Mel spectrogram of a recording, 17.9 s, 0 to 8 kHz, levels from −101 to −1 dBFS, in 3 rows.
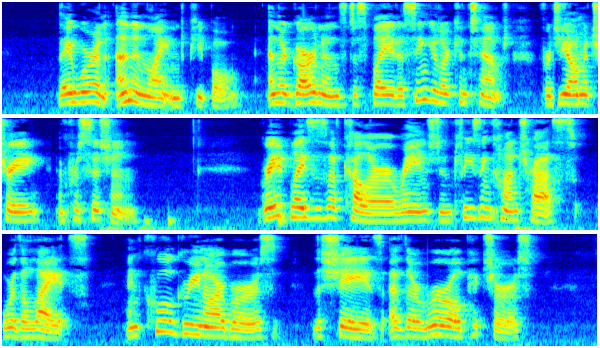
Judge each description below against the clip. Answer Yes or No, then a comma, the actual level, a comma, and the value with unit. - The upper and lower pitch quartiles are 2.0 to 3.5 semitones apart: No, average, 4.2 semitones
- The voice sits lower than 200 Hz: Yes, high, 190 Hz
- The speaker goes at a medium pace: No, slow, 125 wpm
